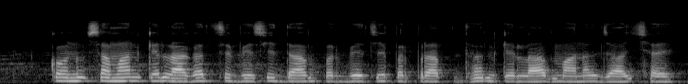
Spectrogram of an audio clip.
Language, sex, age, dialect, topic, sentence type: Magahi, male, 60-100, Western, banking, statement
